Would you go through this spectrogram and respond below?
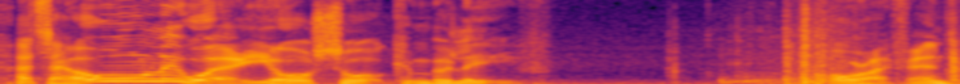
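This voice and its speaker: An actor playing an obsessed, boastful explorer in a radio horror drama, theatrical and intense as he swings between hushed awe and eager bursts. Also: fairly high pitch, huge pitch swings, moderate pace, noisy background. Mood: taunting, eager. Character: obsessed, boastful explorer man recounting a dark expedition, feverishly excitable.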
